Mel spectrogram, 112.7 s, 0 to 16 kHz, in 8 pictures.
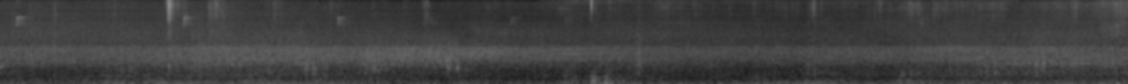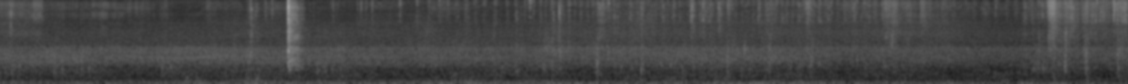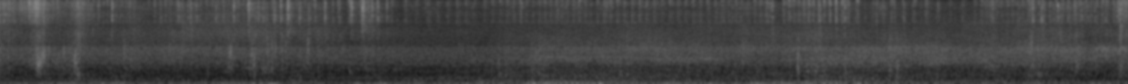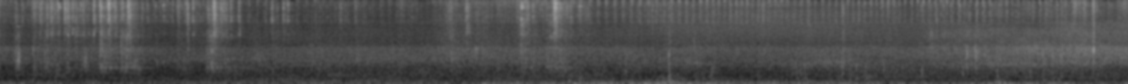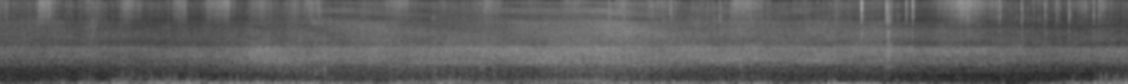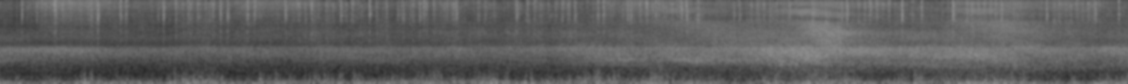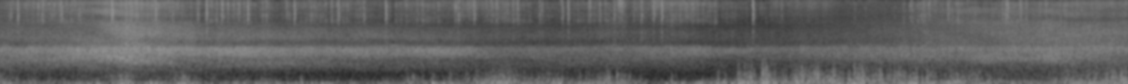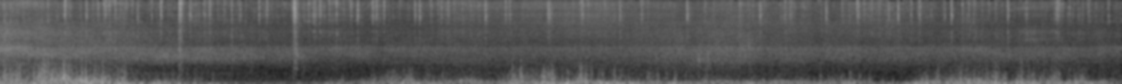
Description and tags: bike ride
This is a shorter clip of a binaural recording I did under another bridge in south Austin (geotagged). The total distance ridden in the clip is about two hundred yards. It was pretty windy at around 10MPH and a hot day (98 or so). This is on a little dirt path along a frontage road of a highway.
recording chain: SP-TFB-2-->iriver h120 gain at 24dB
